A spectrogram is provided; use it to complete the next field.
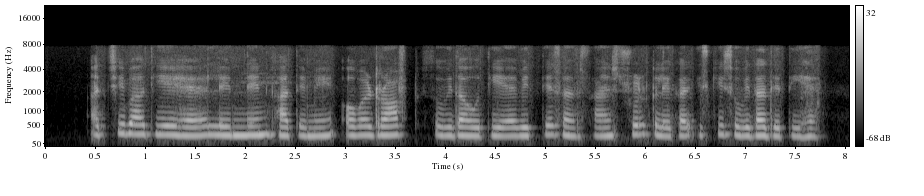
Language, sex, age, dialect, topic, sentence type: Hindi, female, 31-35, Hindustani Malvi Khadi Boli, banking, statement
